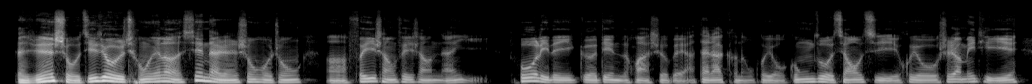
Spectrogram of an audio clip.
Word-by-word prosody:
感 95 -2 +4
觉 125 - +8
手 110 - +5
机 140 - +4
就 155 -7 +8
成 110 -1 0
为 125 +2 +2
了 140 -7 +3
现 180 - +2
代 145 -7 +4
人 100 -1 +2
生 115 +1 -3
活 105 -3 -2
中， 105 +2 -3 0.2
呃， 85 -1 -5
非 130 +11 0
常 120 -7 -2
非 115 -1 -4
常 95 -3 -5
难 95 +2 -5
以 95 -5 -14 0.2
脱 155 +1 0
离 120 - +1
的 105 - -3
一 100 -1 -2
个 100 0 -5
电 100 0 -3
子 95 - -7
化 95 -1 -6
设 95 0 -8
备 85 -2 -9
啊。 95 +5 -11
大 105 +1 -4
家 100 +1 -2
可 95 - -12
能 90 0 -10
会 95 0 -8
有 85 -1 -8
工 115 +6 -4
作 125 -5 -1
消 105 +2 -4
息， 95 -5 -6
会 105 +4 -8
有 100 -1 -4
社 105 - -8
交 120 0 -2
媒 125 +3 -4
体， 105 -4 -3
105 Hz, 280 characters per minute, -21 LUFS, 95-120 Hz, 0.2 s, 觉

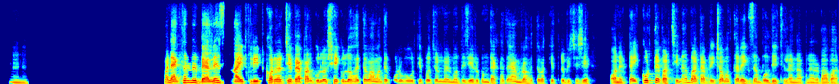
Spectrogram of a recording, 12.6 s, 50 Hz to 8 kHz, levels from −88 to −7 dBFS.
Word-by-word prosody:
হুম। 125 -1 -5 2.1
মানে 180 +1 +4
এক 155 - -4
ধরনের 195 0 +5
বেলেন্স 175 +7 +6 0.2
লাইফ 155 +2 +7
লিড 175 0 +6
করার 175 -2 +5
যে 175 - +4
ব্যাপারগুলো 145 -2 +3
সেগুলো 160 -2 +1
হয়তোবা 155 +1 0
আমাদের 140 +2 -3
পূর্ববর্তী 140 -1 -5
প্রজন্মের 140 -3 -3
মধ্যে 125 +3 -6
যেরকম 130 0 -3
দেখা 125 +4 -6
যায় 155 - -2
আমরা 130 0 -1
হয়তোবা 135 0 -6
ক্ষেত্রবিশেষে 125 -2 -5 0.4
অনেকটাই 120 +3 0
করতে 200 0 +5
পারছি 115 +4 0
না। 180 - -5
বাট - - +2
আপনি 135 +3 -4
চমৎকার 145 -1 -2
এক্সাম্পল 130 +3 -3
দিয়েছিলেন 115 -1 -5
আপনার 105 0 -8
বাবার। 110 -5 -3
140 Hz, 155 wpm, -21 LUFS, 125-155 Hz, 2.1 s, লাইফ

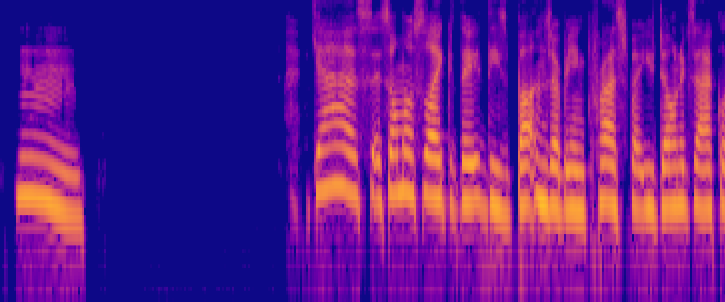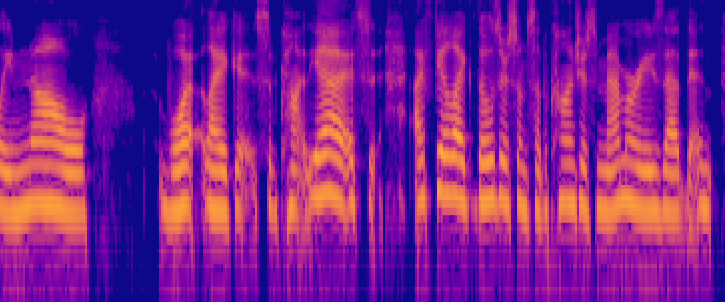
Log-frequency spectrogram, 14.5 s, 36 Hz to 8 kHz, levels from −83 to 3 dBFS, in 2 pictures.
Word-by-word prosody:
Hmm. 225 -8 -1 2.3
Yes, 270 -2 -1
it's 225 -2 -3
almost 255 -1 +1
like 230 -4 +3
they 220 0 +2
these 200 -2 -1
buttons 210 +4 +2
are 200 - +3
being 195 0 +1
pressed, 220 -3 0
but 195 -3 -2
you 195 0 0
don't 200 +3 +1
exactly 195 -1 0
know 195 -2 +2 0.7
what, 195 0 +2
like, 190 -2 +1
uh, 190 - -3
subcon 190 -1 -7
yeah, 245 -1 +4
it's 220 - -5 0.4
I 220 - -1
feel 255 +2 +1
like 225 -4 +2
those 220 +1 0
are 225 - 0
some 205 -1 -5
subconscious 200 +2 -5
memories 195 -1 -1
that 185 0 -1
then 200 0 -6
205 Hz, 130 wpm, -22 LUFS, 190-225 Hz, 2.3 s, yeah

